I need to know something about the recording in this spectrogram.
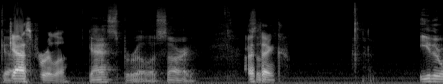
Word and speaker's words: Gasparilla: doing this uh for for I think it's Jasper Barillo I think I'm pronouncing that correctly um which is like a Gasparilla Gasparilla sorry I think either way it's a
